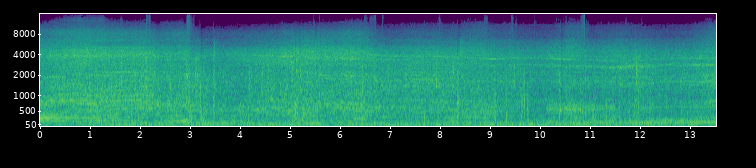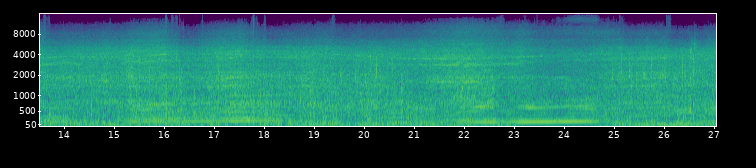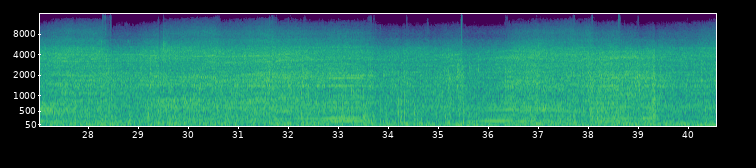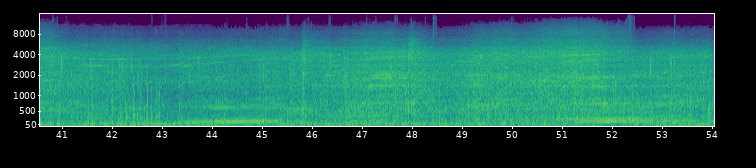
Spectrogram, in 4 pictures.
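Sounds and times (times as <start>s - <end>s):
motorcycle engine running: 0.0s - 54.0s
wind noise: 0.0s - 54.0s.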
